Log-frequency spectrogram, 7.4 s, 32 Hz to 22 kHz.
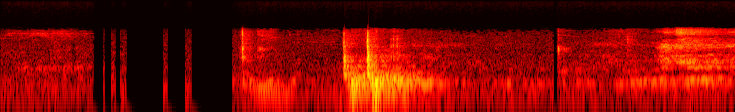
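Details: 10-year-old girl, constant progressive dysphonia for four years with progressive breathing difficulty; mother believes onset followed tonsillectomy; papilloma on both vocal folds, lower surfaces and anterior commissure; rough voice; hoarseness from laryngeal papillomatosis.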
